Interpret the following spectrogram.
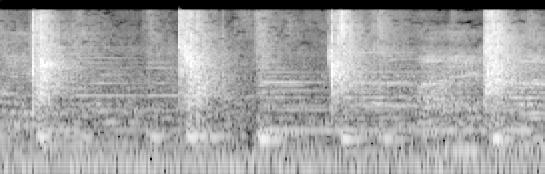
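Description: Acoustic guitar strummed live, a sharp accented strum about once a second with the chord ringing on between strums.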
